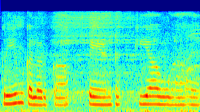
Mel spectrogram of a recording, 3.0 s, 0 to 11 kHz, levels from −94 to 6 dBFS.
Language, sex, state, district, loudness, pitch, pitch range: Hindi, female, Punjab, Fazilka, -15 LUFS, 225 Hz, 215-240 Hz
